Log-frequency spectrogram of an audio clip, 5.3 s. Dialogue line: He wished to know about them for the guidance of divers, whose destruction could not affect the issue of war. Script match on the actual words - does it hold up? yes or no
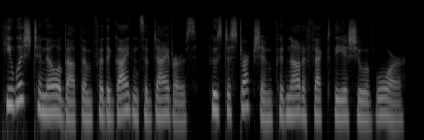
yes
